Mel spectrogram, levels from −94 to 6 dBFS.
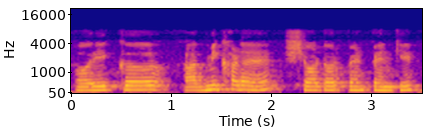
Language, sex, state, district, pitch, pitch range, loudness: Hindi, male, Gujarat, Valsad, 175 Hz, 170-190 Hz, -14 LUFS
